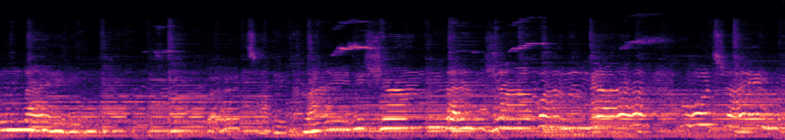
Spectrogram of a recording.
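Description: Loud music with guitar and a singing voice playing at the fair.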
